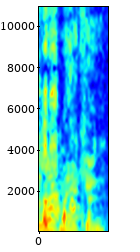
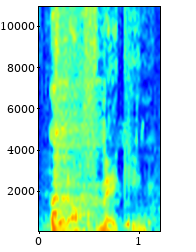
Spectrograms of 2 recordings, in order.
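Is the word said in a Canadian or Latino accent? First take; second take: Canadian; Latino. First: It is said in a plain Canadian accent. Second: It is said in a Latino accent. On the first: The speaker calls it wrong. "You can't say lovemaking" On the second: The speaker calls it right.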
